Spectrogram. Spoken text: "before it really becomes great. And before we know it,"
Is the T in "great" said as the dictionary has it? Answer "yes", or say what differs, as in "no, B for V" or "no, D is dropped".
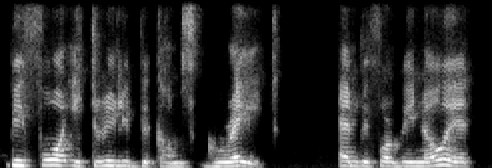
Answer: yes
